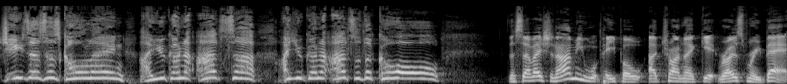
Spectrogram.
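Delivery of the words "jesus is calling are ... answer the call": shrill, very high, relentless nonstop yelling. Retelling how a volunteer followed a couple down the street: imitating a woman yelling. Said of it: "she's yelling at him nonstop".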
